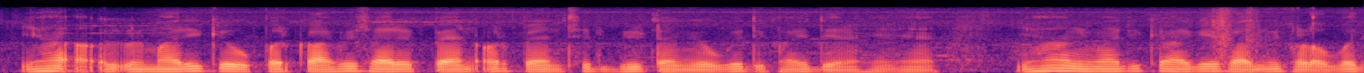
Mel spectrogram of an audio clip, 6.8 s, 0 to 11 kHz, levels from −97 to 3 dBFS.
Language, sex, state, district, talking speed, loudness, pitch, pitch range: Hindi, female, Rajasthan, Nagaur, 195 wpm, -19 LUFS, 95 Hz, 85-105 Hz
